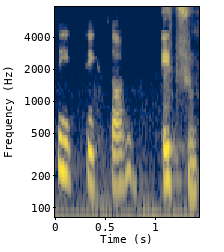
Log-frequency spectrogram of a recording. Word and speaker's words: Itzigsohn: Es Itzigson. Bien. Itzigson. No, tiene muchas consonantes, entonces parece difícil, pero...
